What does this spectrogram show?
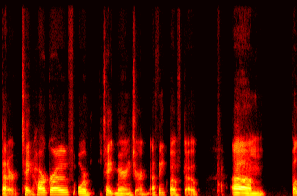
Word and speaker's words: Behringer: It looks like Beringer instead of Behringer, but it's still pronounced Behringer.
